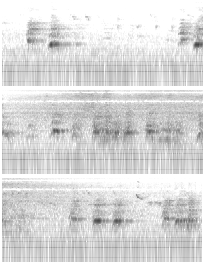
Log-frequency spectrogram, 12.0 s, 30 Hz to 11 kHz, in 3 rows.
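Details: Afternoon recording from 13 March 2021 of a Siberian Husky barking. A long series of short, gruff barks, some in quick pairs and clusters, comes with pauses in between. A faint hiss runs in the background.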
